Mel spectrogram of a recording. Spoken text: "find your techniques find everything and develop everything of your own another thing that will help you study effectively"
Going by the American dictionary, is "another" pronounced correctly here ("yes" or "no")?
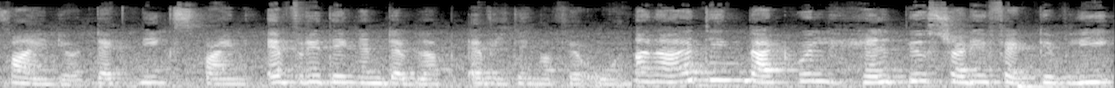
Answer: no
